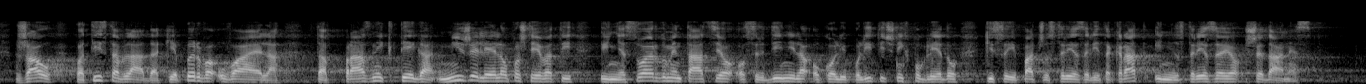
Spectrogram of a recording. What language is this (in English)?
Slovenian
